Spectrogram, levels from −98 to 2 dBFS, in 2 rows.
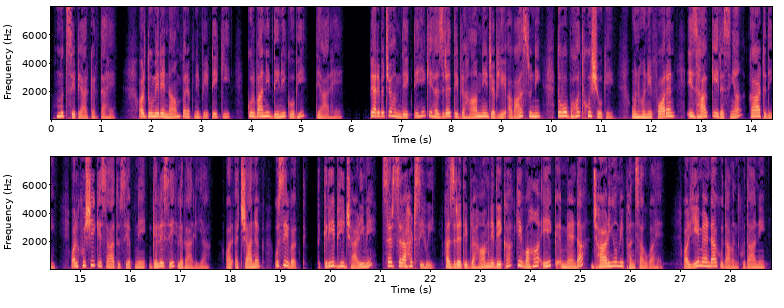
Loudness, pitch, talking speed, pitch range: -20 LUFS, 205 Hz, 115 wpm, 180-235 Hz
